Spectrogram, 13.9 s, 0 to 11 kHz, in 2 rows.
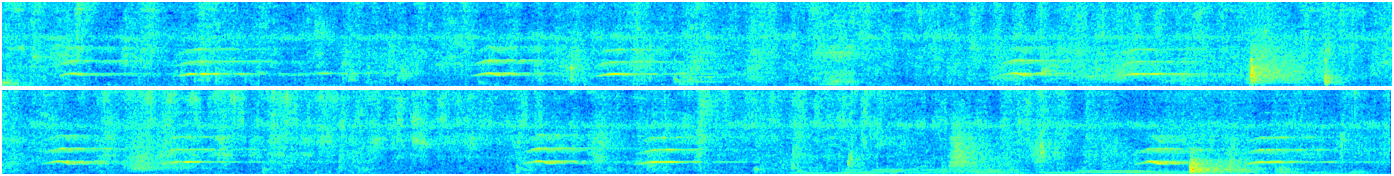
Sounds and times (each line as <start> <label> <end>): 10.6 scraping of Banisteriopsis caapi 13.8
10.9 songs 13.8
